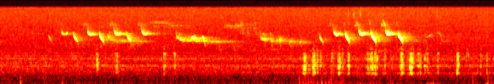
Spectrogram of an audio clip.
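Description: Faint songbirds calling: small birds repeating high, falling whistled notes in short runs, about a second in and again in the second half. A lower call repeats in quick pulses in the second half.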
